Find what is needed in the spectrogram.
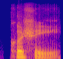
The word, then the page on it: cushy: American English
